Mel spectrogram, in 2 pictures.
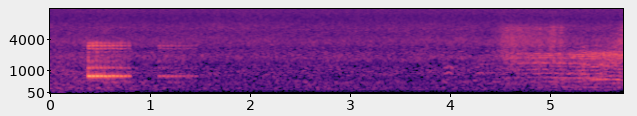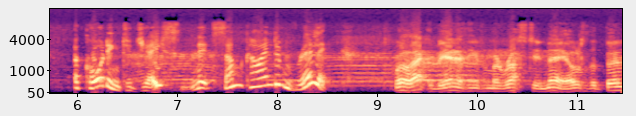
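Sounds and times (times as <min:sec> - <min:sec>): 
steady hiss: 0:00.0 - 0:11.4
car phone ringing with electronic trilling: 0:00.4 - 0:01.5
speech: 0:06.0 - 0:11.4.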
